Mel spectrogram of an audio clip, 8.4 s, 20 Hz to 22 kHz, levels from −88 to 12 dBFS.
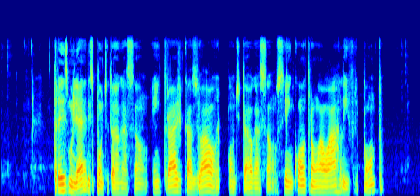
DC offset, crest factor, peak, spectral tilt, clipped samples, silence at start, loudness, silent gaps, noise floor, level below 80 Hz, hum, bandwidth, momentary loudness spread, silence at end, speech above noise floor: under 0.1%; 18 dB; -2 dBFS; -5 dB/octave; under 0.1%; 1.1 s; -19 LUFS; none; -62 dBFS; -60 dBFS; none; 10 kHz; 10 LU; 0.75 s; 44 dB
